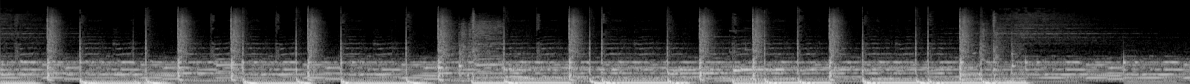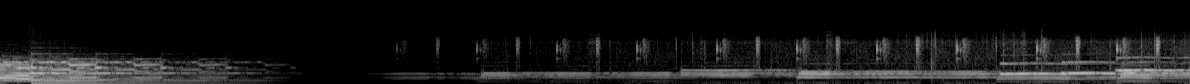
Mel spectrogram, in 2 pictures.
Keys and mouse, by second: 0.6 ctrl+z, 0.8 shift+middle click, 1.3 Tab, 1.5 shift+middle click, 1.5-4.0 typing, 1.9 click, 2.7 shift+middle click, 2.8 ctrl+z, 3.1 shift+click, 3.2 middle click, 4.1 click, 4.2 click, 5.3 shift+click, 5.6 ctrl+q, 5.6 ctrl+click, 6.0 Tab, 6.2 ctrl+2, 6.2 ctrl+click, 6.9 Tab, 7.2 Tab, 7.5 Tab, 7.6 shift+click, 8.0 Tab, 8.0 q, 8.2 Tab, 8.6 Tab, 8.8 u, 9.1 shift+click, 9.2 shift+middle click, 9.6 shift+middle click, 10.0 q, 10.4 q, 10.8 shift+middle click, 11.2 q, 11.9 shift+middle click, 12.5 q, 12.6 shift+middle click, 12.8 q, 12.8 shift+middle click, 13.4 shift+middle click, 14.1 q, 14.2 shift+middle click, 14.9 q, 15.1 Tab, 15.3 middle click, 15.6 shift+middle click, 15.9 q, 16.1 shift+middle click, 17.6 shift+middle click, 19.9 middle click, 20.2 middle click, 20.8 middle click, 21.0 a, 21.3-22.7 middle drag, 23.5 ctrl+s.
